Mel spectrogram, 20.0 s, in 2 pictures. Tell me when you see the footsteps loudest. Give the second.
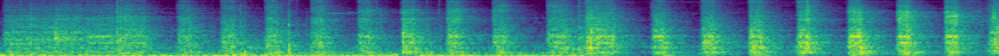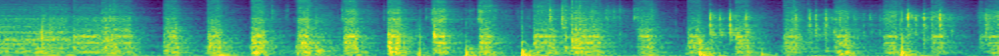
17 s.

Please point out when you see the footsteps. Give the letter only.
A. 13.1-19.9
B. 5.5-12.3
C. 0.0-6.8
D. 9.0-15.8
A.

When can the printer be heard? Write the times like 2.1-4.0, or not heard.
0.0-19.9.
